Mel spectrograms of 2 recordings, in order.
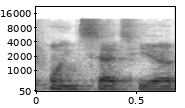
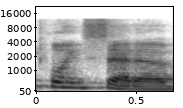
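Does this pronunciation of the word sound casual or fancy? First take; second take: fancy; casual. First: The word is said in a fancy-sounding way. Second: The word is said in a plain, casual way. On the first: "I should say poinsettia because that sounds very fancy" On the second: "I say poinsettia because I don't know"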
